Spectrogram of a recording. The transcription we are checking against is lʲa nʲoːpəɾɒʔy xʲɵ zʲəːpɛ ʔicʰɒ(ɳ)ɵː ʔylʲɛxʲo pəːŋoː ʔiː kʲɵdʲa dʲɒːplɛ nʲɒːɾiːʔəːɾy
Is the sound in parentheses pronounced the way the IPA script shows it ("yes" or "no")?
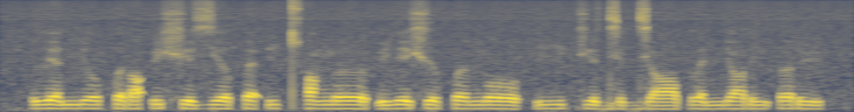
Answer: no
